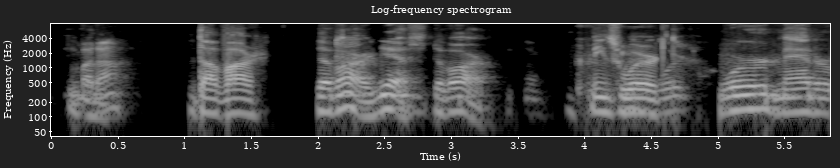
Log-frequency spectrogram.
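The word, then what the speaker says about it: דבר: Davar Davar, yes, Davar.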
